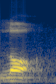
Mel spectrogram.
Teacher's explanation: পার্ষিক ধ্বনি হচ্ছে ল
